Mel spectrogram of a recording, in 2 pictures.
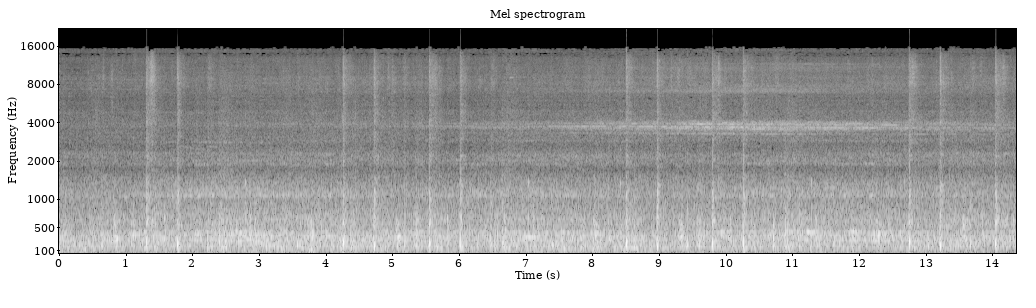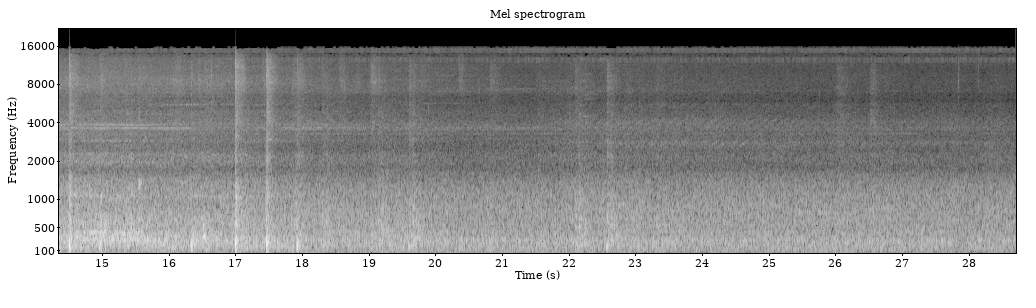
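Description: A ScotRail electric multiple unit rolling slowly through the station throat, its wheels clicking sharply and irregularly over rail joints and points, with a faint high wheel squeal in the middle. The noise fades after about sixteen seconds, leaving a few last clicks.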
